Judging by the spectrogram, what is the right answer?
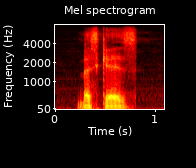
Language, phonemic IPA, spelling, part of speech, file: French, /bas.kɛz/, basquaise, adjective, Fr-basquaise.ogg
- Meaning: feminine singular of basquais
